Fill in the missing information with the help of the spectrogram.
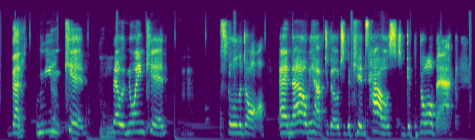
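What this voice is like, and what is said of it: Speaks in a put-on accent. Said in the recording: “Is the accent over, by the way? Tell me when the accent.”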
